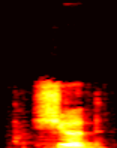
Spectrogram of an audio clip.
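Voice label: "сьӧд", Komi, female; kpv audio dict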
